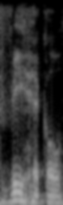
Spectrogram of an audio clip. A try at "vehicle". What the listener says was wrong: Did you say vehicle? Who pronounces the H? That's a lot of breath.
